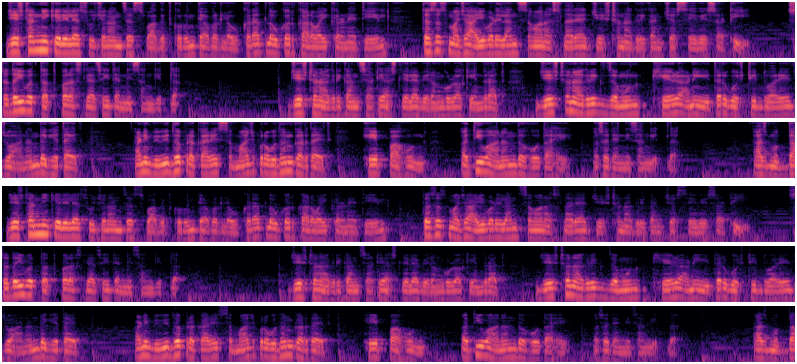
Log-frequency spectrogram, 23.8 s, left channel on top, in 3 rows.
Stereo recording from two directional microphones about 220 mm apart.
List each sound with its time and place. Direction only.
0.0 s speech: 20° left (ahead or behind)
10.8 s speech: 15° left (ahead or behind)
